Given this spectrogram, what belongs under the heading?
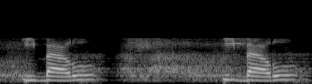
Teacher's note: کاف کو باریک پڑھنا ہے، یہ ڈنڈی والا کاف ہے، اور را کو پر پڑھنا ہے، را پر پیش ہے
